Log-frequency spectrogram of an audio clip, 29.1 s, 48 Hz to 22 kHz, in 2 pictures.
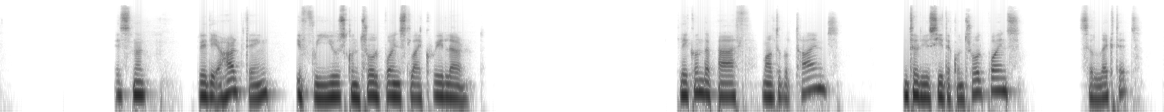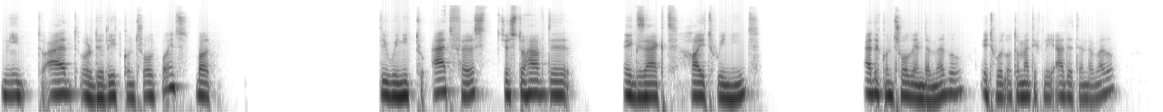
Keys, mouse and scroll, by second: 3.0 click, 3.2 click, 4.7 click, 4.9 click, 6.3 click, 8.0 click, 8.2 click, 9.5 middle click, 9.7 middle click, 11.8 click, 15.1 click, 16.2 click, 17.0 ctrl+z, 18.6 click, 19.9 click, 23.3 shift+middle click, 28.3 shift+right click.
